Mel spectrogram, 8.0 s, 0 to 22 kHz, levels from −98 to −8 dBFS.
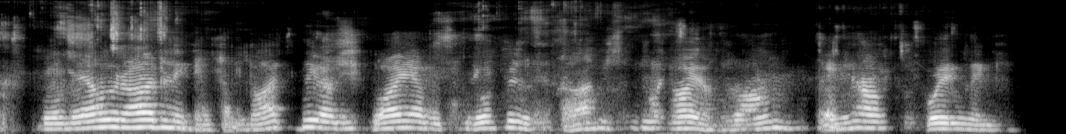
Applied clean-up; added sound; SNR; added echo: neural mask model Resemble Enhance denoiser.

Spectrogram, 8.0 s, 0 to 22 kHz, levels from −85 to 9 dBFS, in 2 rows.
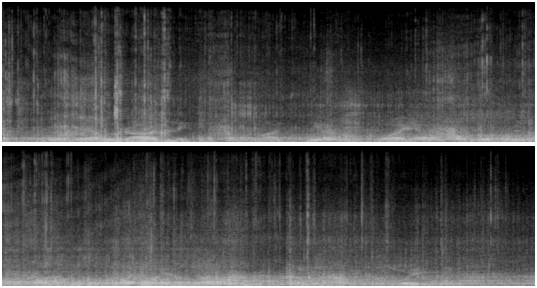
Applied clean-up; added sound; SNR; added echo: none; Skateboard; -3 dB; none.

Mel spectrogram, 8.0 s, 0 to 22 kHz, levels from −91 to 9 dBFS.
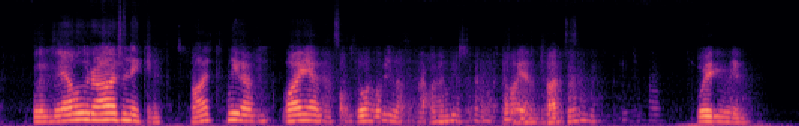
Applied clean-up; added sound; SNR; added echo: neural mask model DeepFilterNet 3.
